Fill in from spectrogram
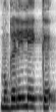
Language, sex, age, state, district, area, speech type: Malayalam, female, 18-30, Kerala, Kannur, rural, read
